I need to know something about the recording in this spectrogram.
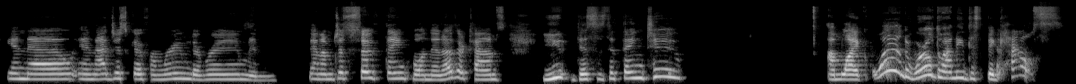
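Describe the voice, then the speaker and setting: Folksy middle-aged woman, fairly high voice. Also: normal speed, a little mellow. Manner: folksy, effusive, addresses viewers directly. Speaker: host of a live chat. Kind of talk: casual live-stream chat.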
